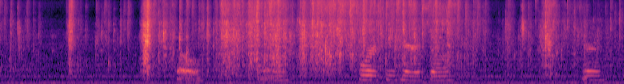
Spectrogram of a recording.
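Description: Plastic sheets rustle and clatter in hands.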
